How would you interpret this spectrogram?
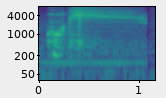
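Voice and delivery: soft whisper. Acted. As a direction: whisper the word lovingly. Whispered cookie.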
